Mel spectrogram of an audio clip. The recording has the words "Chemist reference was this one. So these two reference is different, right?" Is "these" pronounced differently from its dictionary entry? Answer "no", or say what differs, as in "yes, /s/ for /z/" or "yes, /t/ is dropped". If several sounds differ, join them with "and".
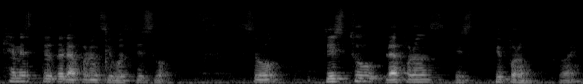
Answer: yes, /s/ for /z/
